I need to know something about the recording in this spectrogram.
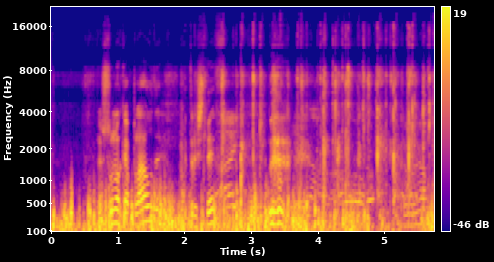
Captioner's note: applause starting in the background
